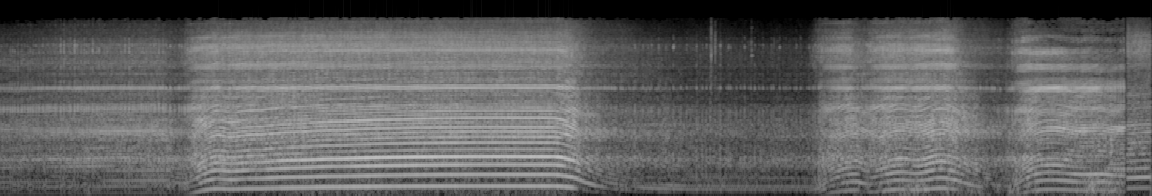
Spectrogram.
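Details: Small glow engine on an RC model plane after the muffler bolts were Loctited to the block to stop vibration loosening: a steady high-pitched scream, then it drops back and blips up cleanly with no sputter; normal running, though the mixture was later found slightly off.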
